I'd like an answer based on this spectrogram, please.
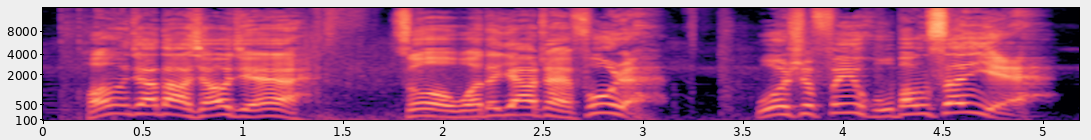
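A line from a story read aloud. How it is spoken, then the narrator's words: Shouting. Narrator (Chinese): 白虎大喊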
